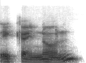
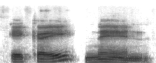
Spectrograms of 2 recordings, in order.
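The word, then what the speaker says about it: ἐκείνην: Let me just, the first one is not eke non. Just say it, look at it carefully and read it again. Eke nen. Oh, eke nan. Okay. It's feminine. It's not eke non, not masculine.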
